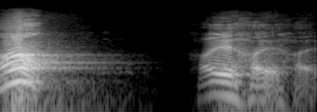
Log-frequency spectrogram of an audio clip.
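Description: A man's voice over a microphone: a short drawn-out vocal sound falling in pitch right at the start, about a second of dead silence, then a brief burst of speech near the end.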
